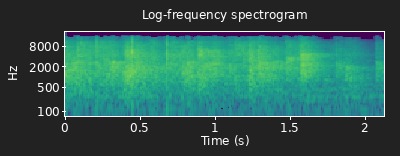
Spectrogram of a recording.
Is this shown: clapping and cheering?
yes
